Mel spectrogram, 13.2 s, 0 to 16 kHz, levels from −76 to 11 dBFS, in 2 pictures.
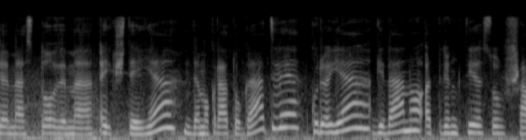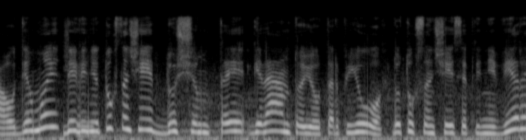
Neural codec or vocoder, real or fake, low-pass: none; real; 9.9 kHz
